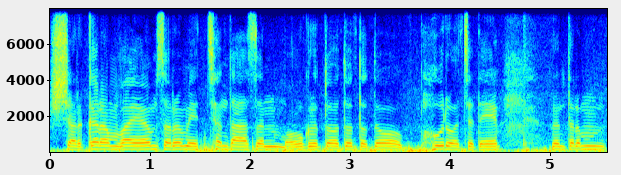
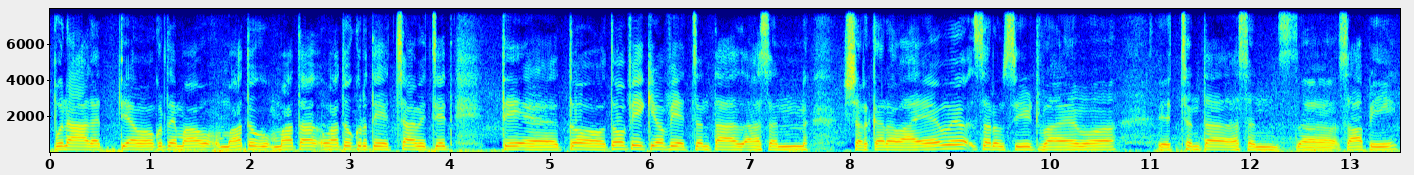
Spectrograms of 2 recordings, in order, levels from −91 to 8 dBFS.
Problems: background sounds at intervals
